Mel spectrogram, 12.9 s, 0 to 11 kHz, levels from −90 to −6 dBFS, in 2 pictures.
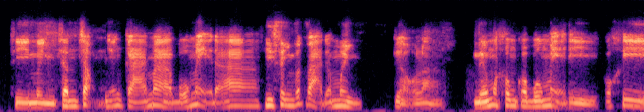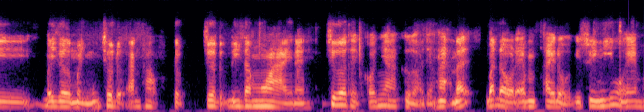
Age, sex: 20-39, male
